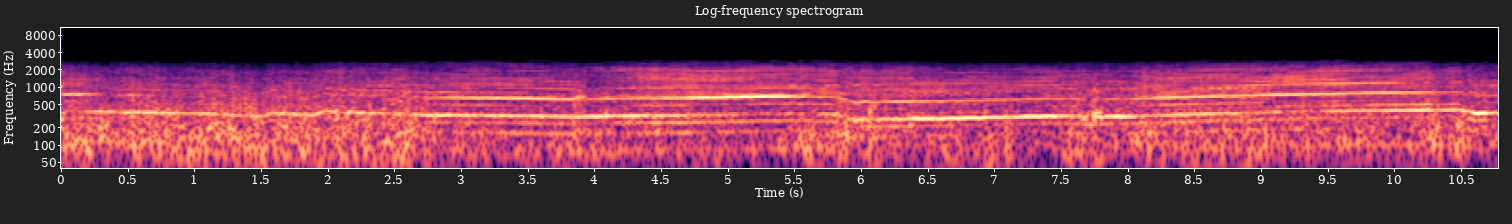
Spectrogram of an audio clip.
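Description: Honda CBR1000RR-R Fireblade's inline-four engine running hard at high revs on track, its pitch climbing slowly and dropping suddenly at gear changes, clearly about halfway and again near the end, over a steady rush of wind.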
